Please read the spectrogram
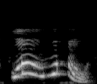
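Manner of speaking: very high, loud whoa; startled whoa. Acted. Rainbow backs away from the raging Miss Cake. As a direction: back off in alarm.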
